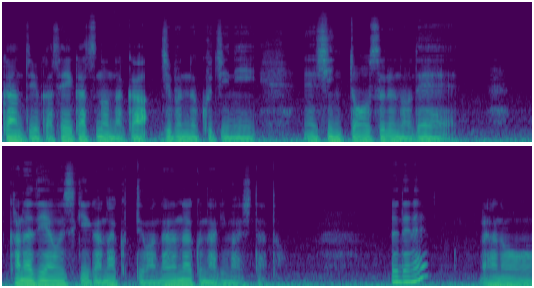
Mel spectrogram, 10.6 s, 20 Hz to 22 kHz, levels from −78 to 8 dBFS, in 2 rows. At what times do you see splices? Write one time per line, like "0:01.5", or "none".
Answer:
0:01.6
